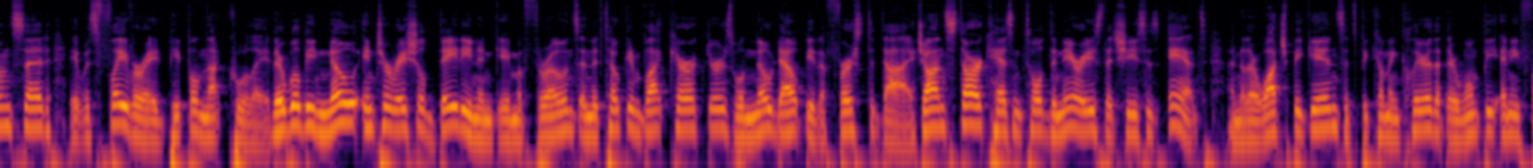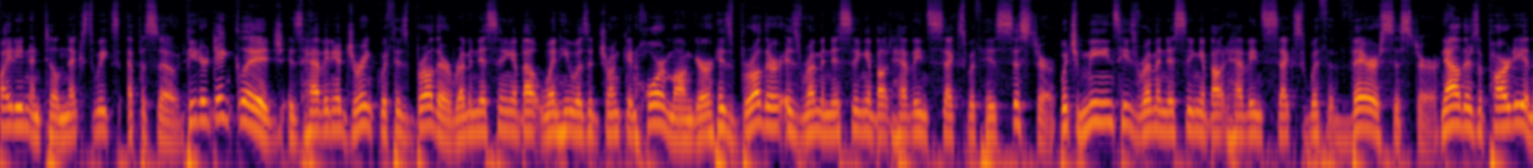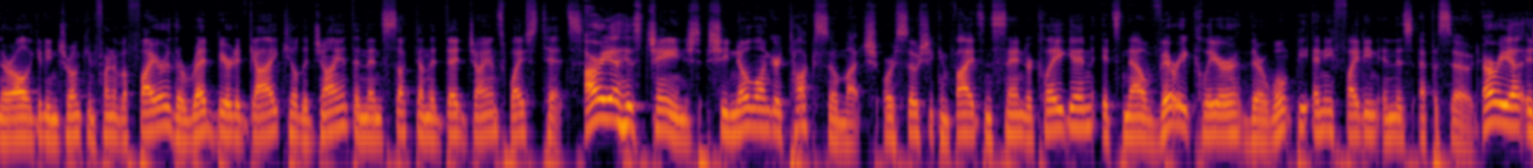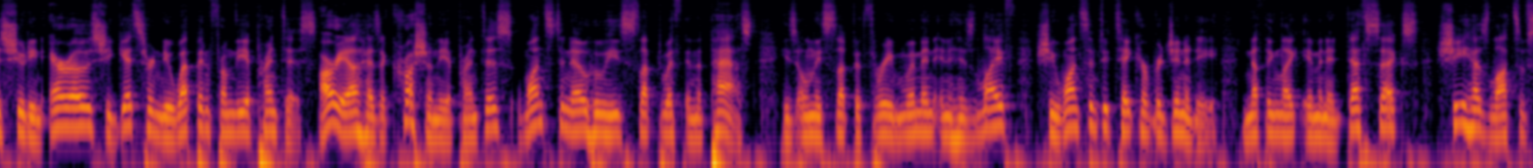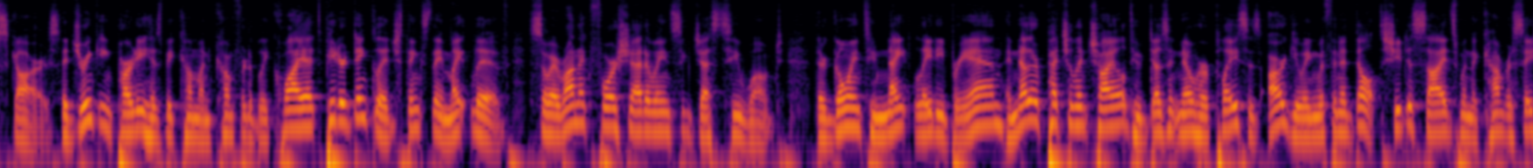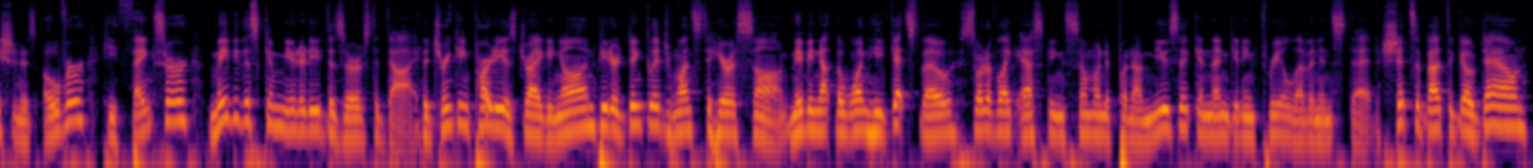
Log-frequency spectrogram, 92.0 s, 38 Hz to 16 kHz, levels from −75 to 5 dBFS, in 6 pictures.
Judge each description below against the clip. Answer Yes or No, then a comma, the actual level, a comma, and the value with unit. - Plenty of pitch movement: No, average, 4.5 semitones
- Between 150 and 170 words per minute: No, average, 195 wpm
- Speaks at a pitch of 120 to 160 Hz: Yes, medium, 140 Hz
